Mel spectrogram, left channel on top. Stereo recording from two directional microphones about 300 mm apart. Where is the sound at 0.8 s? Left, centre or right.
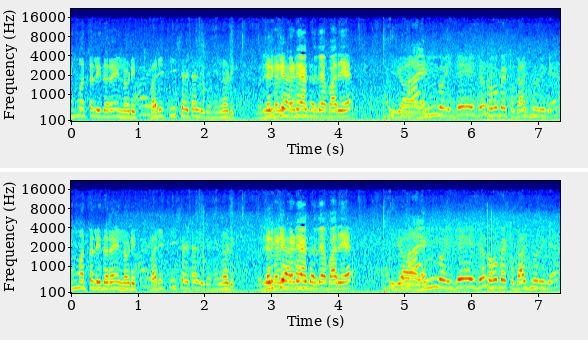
Centre.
